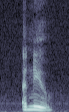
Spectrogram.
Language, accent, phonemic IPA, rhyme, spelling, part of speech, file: English, US, /əˈnu/, -uː, anew, adverb, En-us-anew.ogg
- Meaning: Again, once more; afresh, in a new way, newly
